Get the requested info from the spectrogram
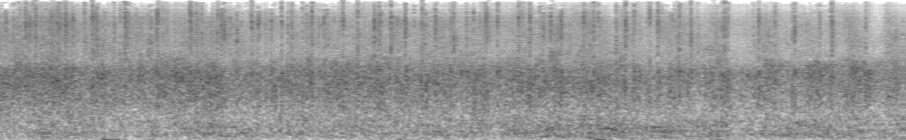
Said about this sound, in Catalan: Bueno. Això també és un aplaudiment. Això i tant que sí.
